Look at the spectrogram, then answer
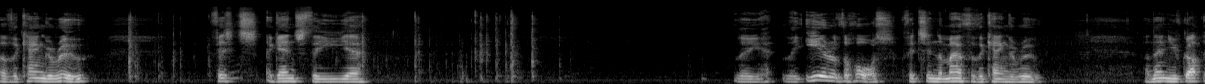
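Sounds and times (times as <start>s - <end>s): puzzle pieces clicking: 3.4s - 5.7s.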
